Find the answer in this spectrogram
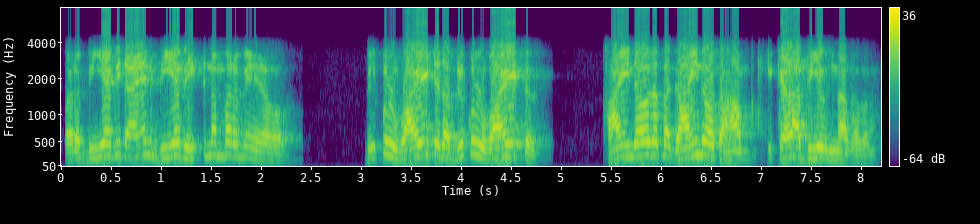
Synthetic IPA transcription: pɐɾbiːebit̪aːɦɪnɪbiːebɦɪknɐ̃mbəɾmẽd̪ɦo | bɪlkʊlʋaːɪʈɦd̪abɪlkʊlʋaːɪʈ | kʰaːĩːn̆d̪aɦot̪ɐt̪ɐɠaːɦĩːn̆d̪aɦot̪ɐɦãkɐɦɪɽabiːebɗɪ̃nd̪aːt̪ʰat̪a̰

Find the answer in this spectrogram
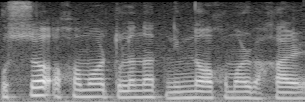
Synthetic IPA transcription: usːɔʔɔxɔmɔɹtulɔnatnimnɔːxɔmɔɹbʱaxaɹ

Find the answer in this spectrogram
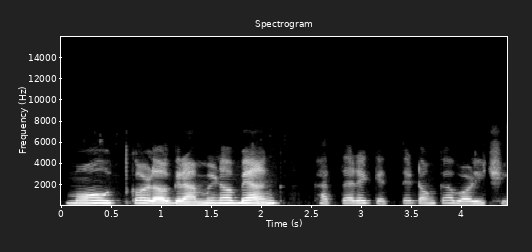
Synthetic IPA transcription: mɔut̪kɔɭɔɡɾamiɽ̃ɔbjaŋkʰː | at̪əɾeket̪eʈɔŋkabəɭit͡ʃʰi

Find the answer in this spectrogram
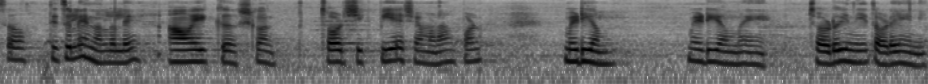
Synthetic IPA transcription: sɔt̪it͡sulenalɔleãwekɕkon | t͡sɔɽɕikpieɕẽm̤əɽ̃ãpəɳ | miɽijəmː | iɽijəme | t͡sɔɽujnit̪ɔɽeeni

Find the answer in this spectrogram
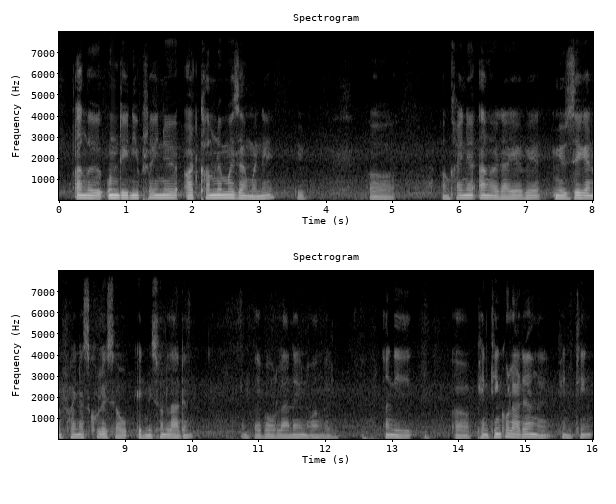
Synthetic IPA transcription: aŋɯundɯnipʰɾajnɯaɾtkʰamnɯmɯzaŋmɯne | bi | aŋkʰajnɯʔaŋɯdajɯbe | mjuzikenpʰajnanskʰɔlejsawedmisɔnladɯŋ | aŋpʰɾajbawlanajnawaŋɯ | aŋi | pʰentʰiŋkʰoladɯaŋɯpʰentʰiŋ

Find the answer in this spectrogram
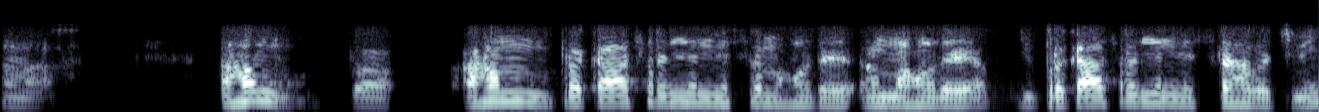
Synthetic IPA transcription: ɐɦɐm | ɐɦɐmpɾɐkaːsɐɾɐɲd͡ʒɐnmisɾɐmɐɦoːd̪ɐjɐmɐɦoːd̪ɐjɐpɾɐkaːsɐɾɐɲd͡ʒɐnmisɾɐɦɐʋɐt͡ʃmi

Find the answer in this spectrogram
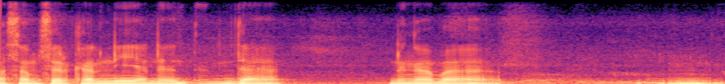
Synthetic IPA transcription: asamsɐɾkʰaɾnianɯda | nɯŋaba

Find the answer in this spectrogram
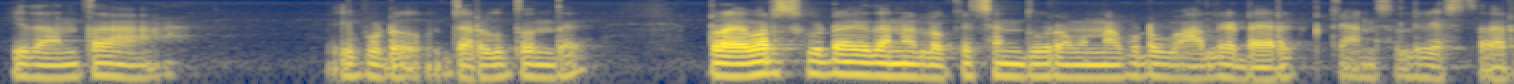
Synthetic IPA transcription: id̪ɐnt̪aː | ḭpːuɽṵd͡ʒɐɾuɡut̪und̪eː | ɖɾɐjʋɐɾskuːɽaːeːd̪ɐnɐlokeːʂɐnd̪uːɾɐmunːɐp̬ːuɽuʋaːɭːeːɖɐjɾekʈka̰ːnsɐ̰lt͡ʃɛːst̪a̰ːɾu

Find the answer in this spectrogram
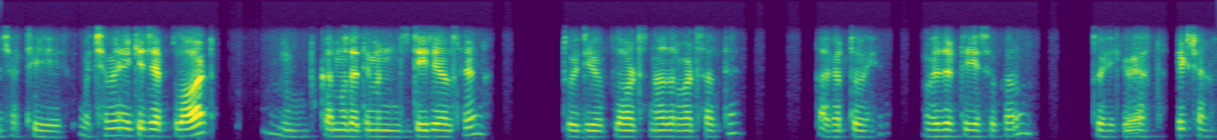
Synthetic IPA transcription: ɐtːt͡ʃʰaʈʰiːkʊtːt͡ʃʰmẽkid͡ʒeplɔːʈ | kɐɾmud̪ɐt̪imɐnsɖiːʈeːlseɳ | t̪ud̪ioplɔːʈsnɐzəɾʋɐʈʰsɐlt̪ẽ | t̪oɐɡəɾt̪ui | ʋɪzɪʈt̪iisukɐɾuːn | t̪uɦikjuest̪ʈʰiːk̚t͡ʃʰa

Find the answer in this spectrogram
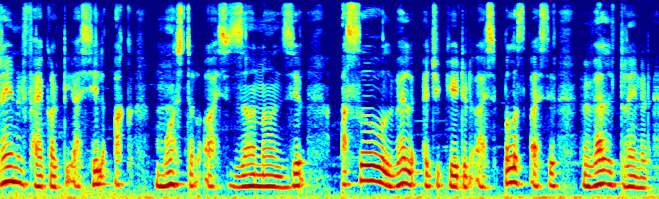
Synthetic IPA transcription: ʈɾeːnəɖfʰeːkɐlʈiɐsilɐkʰmaːsʈɐɾaːszɐːnaːnzi | ɐsəlʋeled͡ʒukeːʈɪɖaːsi̥pɐlɐsɐːsiʋelʈɾeːnəɖ

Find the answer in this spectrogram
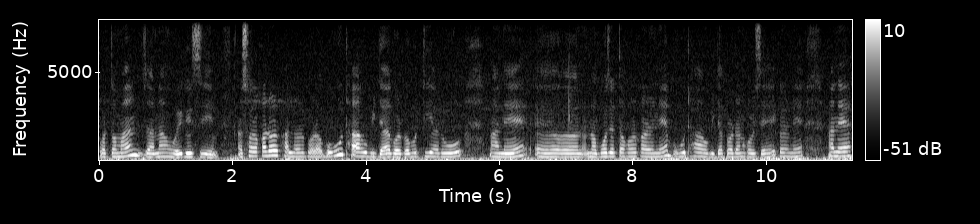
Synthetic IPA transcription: bɔɹtɔmanzanaɦojɡojsi | a̰ɹusɔɹkaɹɔɹpʰalɔɹpɔɹaboɦuthaxubidʱaɡɔɹbɔpotiaɹu | manɛ | nɔbɔzɛtɔkɔɹkaɹɔnɛboɦutɦahubidʱapɹɔdankoɹisɛxejkaɹɔnɛ | manɛ

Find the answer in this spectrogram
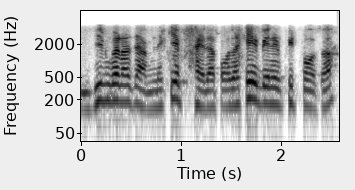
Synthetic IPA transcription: d͡ʒimɡʌɽat͡saɦəmlekepʰajd̪apɔw̃t͡sʰakebenepʰiʈ̚pɔ̃t͡sʰʌ

